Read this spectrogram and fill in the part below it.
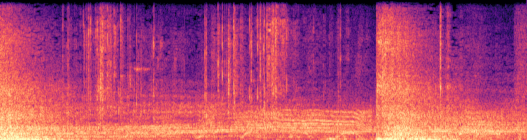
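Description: Tank gun firing during a static test in a game, heavy booming shots with sharp onsets, one big blast near the end, over a dense rumbling background.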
